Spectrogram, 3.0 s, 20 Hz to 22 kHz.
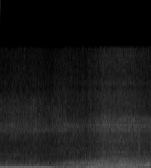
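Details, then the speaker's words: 1991 GMC Suburban with a 383 stroker small-block Chevy V8 making 490 hp and 492 lb-ft; deep even rumble rising and falling through free revs with no knocks or misses, healthy running. "the boys down in engine power whipped us up a 383 stroker small block chevy that makes 490 horsepower and 492 pound-feet of torque"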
